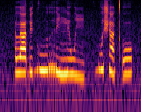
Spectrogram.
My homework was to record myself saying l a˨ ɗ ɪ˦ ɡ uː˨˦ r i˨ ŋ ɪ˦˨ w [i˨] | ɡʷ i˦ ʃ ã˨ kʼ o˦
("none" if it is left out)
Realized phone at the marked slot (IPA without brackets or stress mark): i˨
